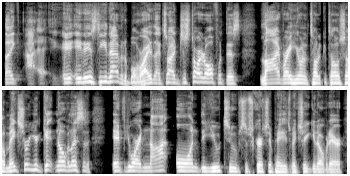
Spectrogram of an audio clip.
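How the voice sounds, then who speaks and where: A man's voice: on the high side, lively intonation, quick pace, fairly bright tone, dry recording, studio quality. A man with a cold hosting a live sports talk show, rambling and repeating himself, calling listeners man. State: congested from a cold.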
